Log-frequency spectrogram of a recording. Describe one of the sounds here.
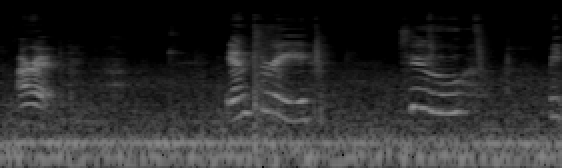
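A jump rope slaps lightly on a hard floor.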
